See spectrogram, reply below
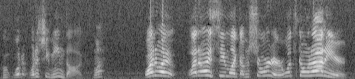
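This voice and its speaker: Woman playing a panicky stammering boyfriend, high-voiced. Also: very animated, brisk, warm tone, husky. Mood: confused, alarmed. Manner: nervous stammering, repeats words. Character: panicky, stammering, flustered boyfriend hiding behind a mask.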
